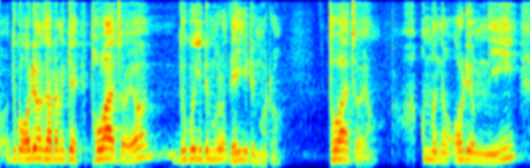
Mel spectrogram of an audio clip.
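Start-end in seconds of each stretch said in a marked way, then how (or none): 5.2-6.5 condescending. Pretend. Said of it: "이렇게 딱 주면서".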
